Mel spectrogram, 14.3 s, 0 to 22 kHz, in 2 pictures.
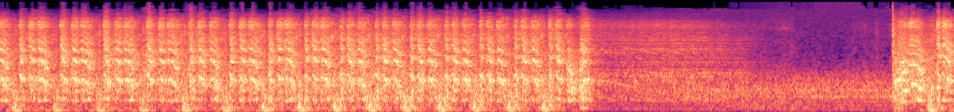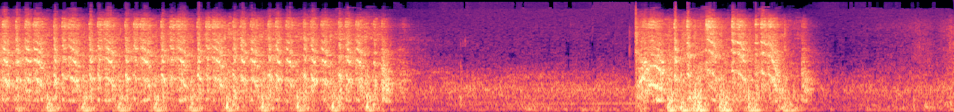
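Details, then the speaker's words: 1981 Honda CB750K, bought as a parts bike, on about 250 ml of fresh gas: three spells of steady starter cranking, about four compression beats a second, never firing; lots of gas leaking out. "doesn't want to start there's a lot of a lot of gas leaking out"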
